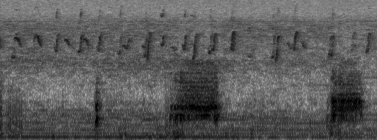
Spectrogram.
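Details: Chicks and their mother hen foraging for food: faint, high, thin peeps repeat steadily throughout, with a few louder, harsh, noisy bursts near two and three and a half seconds.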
